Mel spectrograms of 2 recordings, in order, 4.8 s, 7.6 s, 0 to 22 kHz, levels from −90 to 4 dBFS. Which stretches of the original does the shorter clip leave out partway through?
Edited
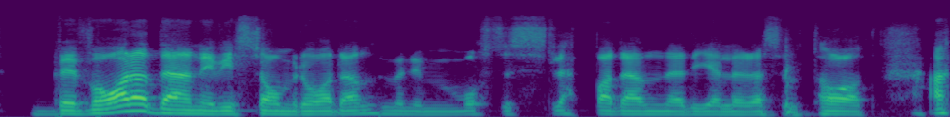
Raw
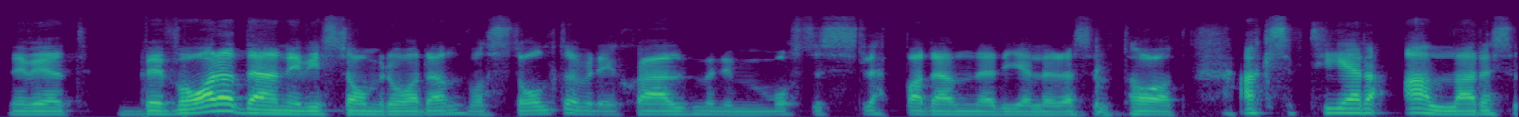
0:02.3-0:03.5

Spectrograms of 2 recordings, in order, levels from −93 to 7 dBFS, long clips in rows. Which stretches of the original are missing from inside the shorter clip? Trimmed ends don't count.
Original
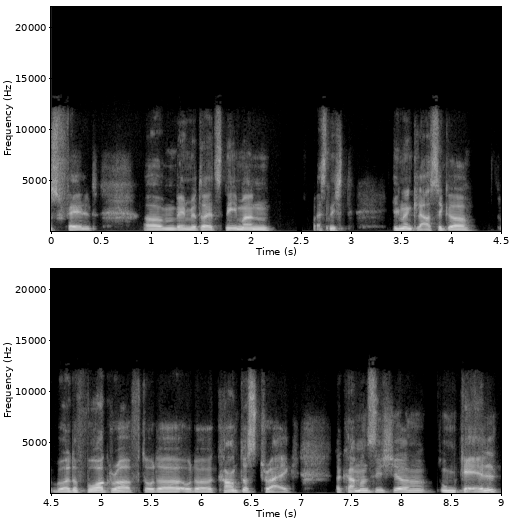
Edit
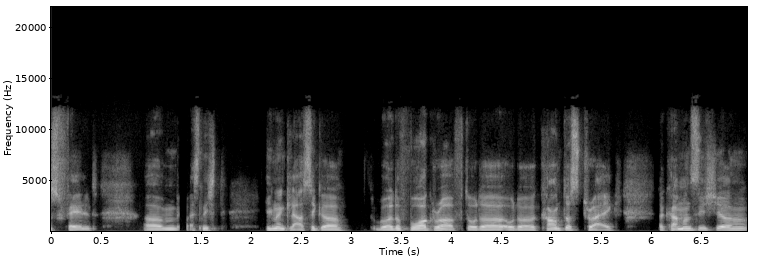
0:01.2-0:02.5

